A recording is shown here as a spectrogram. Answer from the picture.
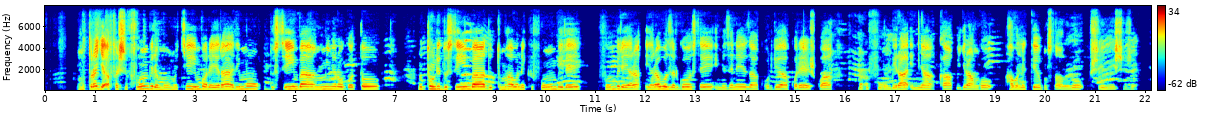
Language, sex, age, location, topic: Kinyarwanda, female, 25-35, Musanze, agriculture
